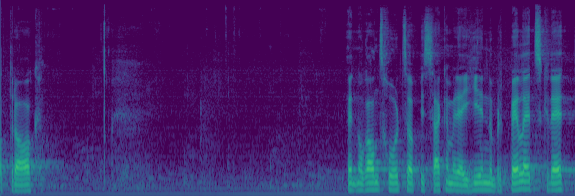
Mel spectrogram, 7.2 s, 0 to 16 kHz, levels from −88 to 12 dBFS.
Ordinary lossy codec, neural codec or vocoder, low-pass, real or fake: none; none; 14.4 kHz; real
